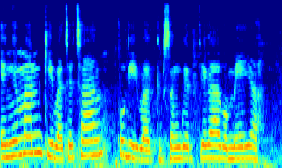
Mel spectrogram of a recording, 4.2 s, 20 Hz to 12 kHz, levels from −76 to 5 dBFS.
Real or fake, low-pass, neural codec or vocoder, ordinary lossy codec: fake; 10.8 kHz; vocoder, 48 kHz, 128 mel bands, Vocos; none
